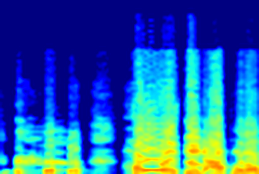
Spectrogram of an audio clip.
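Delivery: very high, drawn-out squeal of laughter; slow, high, laughed-out mock question; cracking up. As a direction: mimic the question while helpless with laughter. Repeats onlookers' question, cracking up.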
